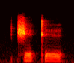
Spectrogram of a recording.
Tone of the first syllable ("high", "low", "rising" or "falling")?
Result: low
